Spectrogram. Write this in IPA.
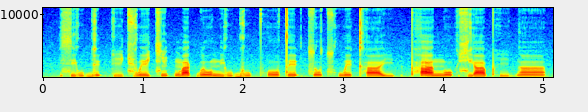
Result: s j u˧ ɡ e˨ ʔ k i˥˧ t͡ɕ w e˦ t͡ɕ ĩ˦ k̚ m a˦ k̚ l o˦ n̪ j u˦ ɡ u˥˧ pʰ o˦ t̪ e˦ ʔ t͡s o˨˩ t͡sʰ w e˥˧ kʰ a˧ j | pʰ a˥˧ n̪ o˨ ʔ ɕ j a˧ pʰ i˨˩ ɡ ã˨˩

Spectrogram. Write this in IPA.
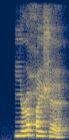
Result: j ə˞ ħ e ʃ ɛ

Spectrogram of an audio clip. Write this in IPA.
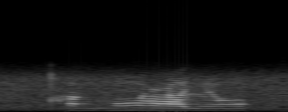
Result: qʰ ə̃ ŋ v õ ʕ a lʲ õ

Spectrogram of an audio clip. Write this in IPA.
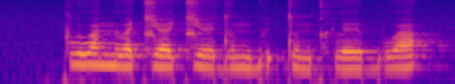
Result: k l u˥˩ a̯ n ɯ˧ a̯ t͡ɕ ɛː˦˥ t͡ɕ eː˧ d u˧ n b i˥˩ ʔ t u˩˦ n kʰ l eː˦˥ b u˦˥ a̯

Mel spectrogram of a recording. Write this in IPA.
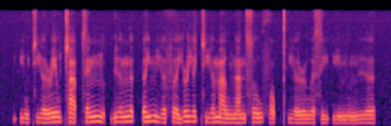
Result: ʔ i˨˩˨ w c i˨˩ ə̯ ɹ e˧ w c aː˨˩ p̚ s ɛ˧˥ ŋ ɲ o˨˩ t̚ ɗ ɨ˧ ə̯ ŋ əː˦˥ k̚ ʔ ə˧˥ j m i˨˩˦ ə̯ f əː˨˩˦ j ɹ i˧˥ ə̯ c i˧˥ ə̯ m a˧ w n a˧˥ n s o˧ w f ɔ˨˩ p̚ t̪ʰ i˨˩˨ ə̯ ɹ u˨˩ ə̯ s i˨˩ ʔ i˨˩˨ ɲ u˨˩˨ ŋ ɨ˧ ə̯

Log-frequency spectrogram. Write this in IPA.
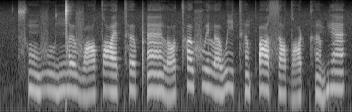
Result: t͡sʰ ũ˧˩ v u˧˩ ŋ͡ǀ ə˧ v ɑ˩˧ tˤ æ˥˧ tʰ ə˥ pʼ æ̃˥ l ɔ˩˧ tʰ ʌ˥ xʷ ɪ˥ l ʌ˧ w i˥˧ tʰ ə̃˧ pʼ ɑ˥˧ s ʌ˧ dˤ ə˞˩˧ kʰ ə̃˧˩ bʲ æ̃˥

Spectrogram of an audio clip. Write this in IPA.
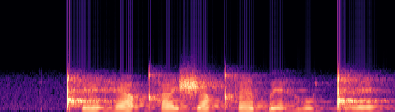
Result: ǃʰ ɛ˧˥˧ ɦ æ˧˥˧ qʰ ɛ˧ ʃ ɛ˥˧ qʰ i˥˧ ɓ ɛ˧˥˧ ɦ o˧˥˧ ɡ͡ǃ ɛ˧

